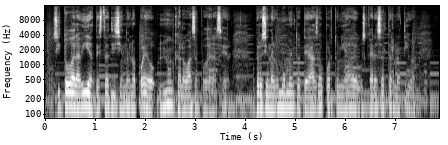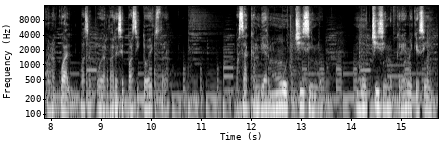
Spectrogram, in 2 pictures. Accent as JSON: {"language": "Spanish", "country": "Guatemala", "said": "acá en mi país, Guatemala"}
